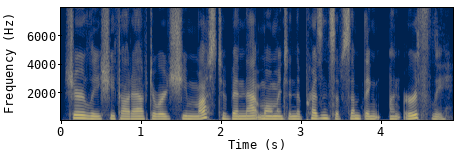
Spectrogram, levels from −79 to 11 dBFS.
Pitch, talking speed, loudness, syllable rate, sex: 180 Hz, 195 wpm, -18 LUFS, 5.7 syllables/s, female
